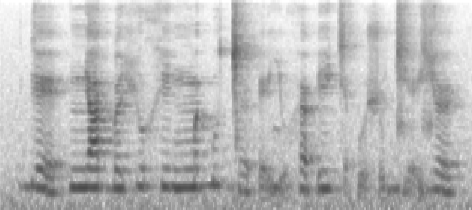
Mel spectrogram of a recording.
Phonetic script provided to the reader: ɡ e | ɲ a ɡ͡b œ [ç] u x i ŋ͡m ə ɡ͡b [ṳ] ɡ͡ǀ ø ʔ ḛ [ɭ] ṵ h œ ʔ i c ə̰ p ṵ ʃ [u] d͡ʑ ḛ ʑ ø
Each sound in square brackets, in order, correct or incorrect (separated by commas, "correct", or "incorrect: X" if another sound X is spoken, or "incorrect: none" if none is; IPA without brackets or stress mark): correct, incorrect: u, incorrect: ʎ, incorrect: ṵ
